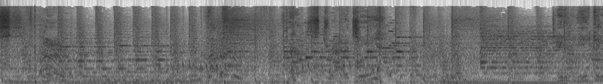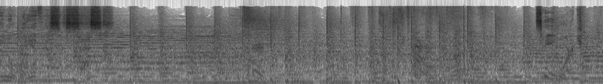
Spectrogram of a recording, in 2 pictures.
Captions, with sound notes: (grunts) - Strategy... Did we get in the way of his success? (grunts) Team work!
